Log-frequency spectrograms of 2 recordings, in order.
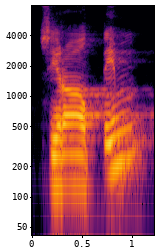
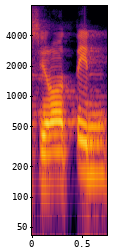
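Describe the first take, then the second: First: The final nasal merges into an m sound. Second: The final nasal is a distinct n sound. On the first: The speaker calls it right. "di sini mimnya hilang" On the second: The speaker calls it wrong. "Bukan sirotin, bukan"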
